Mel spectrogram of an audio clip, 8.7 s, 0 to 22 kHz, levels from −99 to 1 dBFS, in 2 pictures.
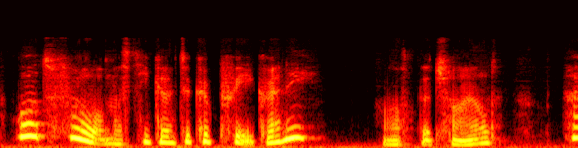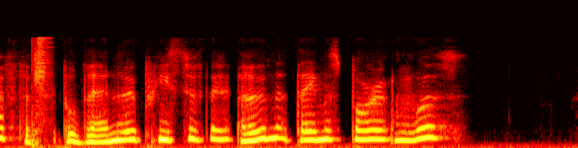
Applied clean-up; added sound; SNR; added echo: neural diffusion model UNIVERSE++.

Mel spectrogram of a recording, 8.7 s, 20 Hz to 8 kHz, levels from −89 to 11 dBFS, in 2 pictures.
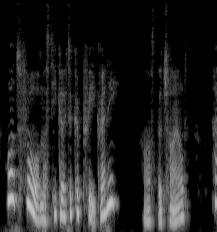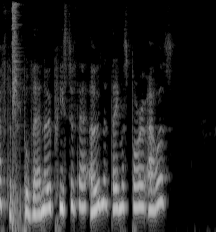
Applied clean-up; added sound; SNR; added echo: classical method Wiener filter.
